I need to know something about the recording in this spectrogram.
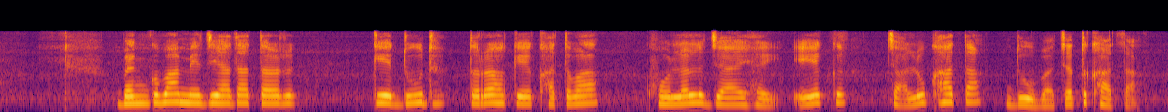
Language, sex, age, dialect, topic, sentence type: Magahi, female, 51-55, Southern, banking, question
